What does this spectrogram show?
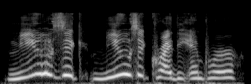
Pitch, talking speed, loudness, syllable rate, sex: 330 Hz, 120 wpm, -13 LUFS, 3.9 syllables/s, female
